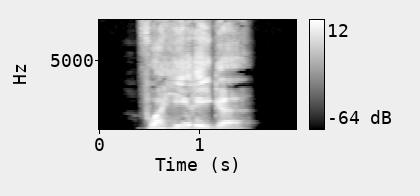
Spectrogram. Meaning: inflection of vorherig: 1. strong/mixed nominative/accusative feminine singular 2. strong nominative/accusative plural 3. weak nominative all-gender singular
- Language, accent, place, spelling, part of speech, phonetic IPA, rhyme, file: German, Germany, Berlin, vorherige, adjective, [foːɐ̯ˈheːʁɪɡə], -eːʁɪɡə, De-vorherige.ogg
